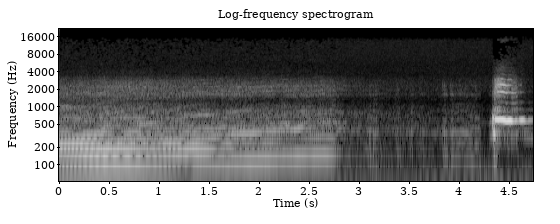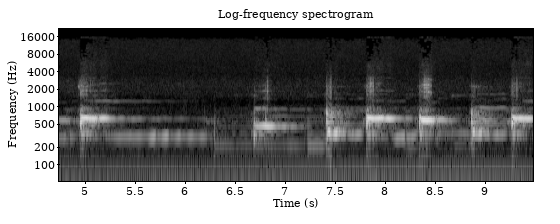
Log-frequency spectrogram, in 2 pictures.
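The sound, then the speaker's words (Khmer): A car engine drones with a wavering, revving pitch as the car drives back and stops in front of a house. The engine cuts off after about three seconds, followed by a series of sharp tonal notes. “ឡាននាងធោក៏ត្រឡប់មកឈប់នៅមុខផ្ទះយីនូនវិញ”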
